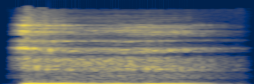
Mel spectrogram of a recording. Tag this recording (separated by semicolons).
arcade; Speak; troll; fantasy; Voice; RPG; monster; Orc; videogame; Talk; Vocal; game; Voices; low-pitch; indiedev; deep; gamedeveloping; gaming; sfx; indiegamedev; brute; videogames; male; gamedev; games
